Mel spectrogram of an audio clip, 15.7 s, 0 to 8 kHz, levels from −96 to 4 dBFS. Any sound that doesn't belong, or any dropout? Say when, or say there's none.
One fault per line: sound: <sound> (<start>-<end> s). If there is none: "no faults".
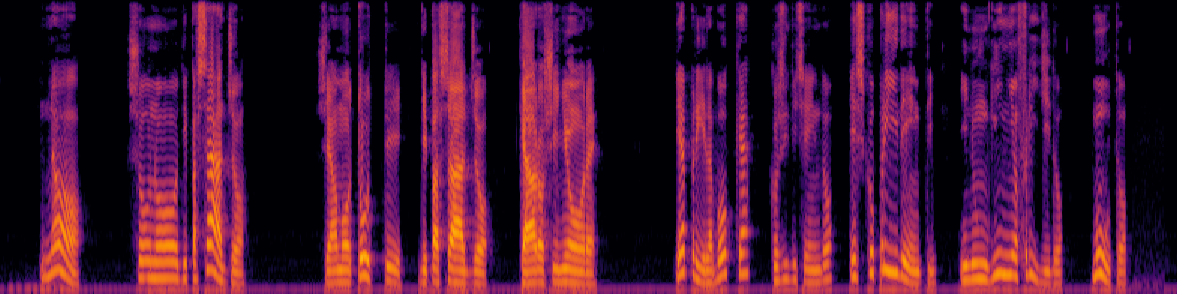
no faults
